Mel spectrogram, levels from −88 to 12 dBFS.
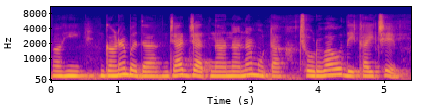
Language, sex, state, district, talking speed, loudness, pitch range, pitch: Gujarati, female, Gujarat, Valsad, 110 wpm, -12 LUFS, 205-225 Hz, 215 Hz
